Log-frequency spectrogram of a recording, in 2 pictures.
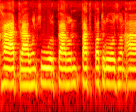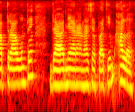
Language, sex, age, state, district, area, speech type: Kashmiri, female, 60+, Jammu and Kashmir, Ganderbal, rural, spontaneous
